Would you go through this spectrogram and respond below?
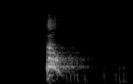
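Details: Pet dog in Vancouver, Canada, answering barking neighbour dogs with one sharp, loud bark that tails off quickly, followed by faint quiet sounds.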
